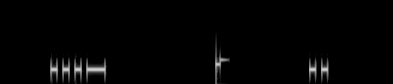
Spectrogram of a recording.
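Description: Morse code, heard as a keyed tone, about 20 wpm, 700 Hz. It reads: V I
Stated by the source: Single letter and number Morse drill at 20 wpm, from N4LCD.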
